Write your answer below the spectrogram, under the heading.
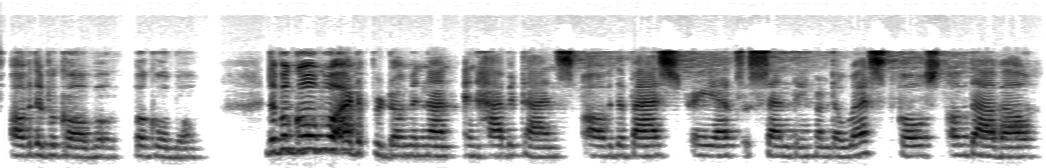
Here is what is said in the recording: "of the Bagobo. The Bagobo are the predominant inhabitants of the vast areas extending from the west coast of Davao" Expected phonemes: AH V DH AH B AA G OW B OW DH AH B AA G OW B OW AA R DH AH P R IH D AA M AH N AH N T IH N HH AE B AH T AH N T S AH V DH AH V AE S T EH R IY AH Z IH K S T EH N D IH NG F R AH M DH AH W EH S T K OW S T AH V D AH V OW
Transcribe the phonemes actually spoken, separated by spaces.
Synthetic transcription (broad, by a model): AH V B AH B AA G OW B OW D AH B AA G OW B OW AA R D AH P R IH D AA M AH N AH N T IH N HH AE B AH T AH N T S AH V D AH B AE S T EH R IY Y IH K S S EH N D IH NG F R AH M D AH W EH S T K OW S T AH V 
